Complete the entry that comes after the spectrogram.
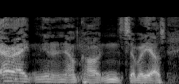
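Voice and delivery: ordinary delivery

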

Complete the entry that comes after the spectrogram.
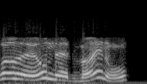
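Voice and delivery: put-on dim, clueless dumb-guy voice. Radio caller acting out his own reply to a stranger, dumb guy impression. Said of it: "Your dumb guy impression".

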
